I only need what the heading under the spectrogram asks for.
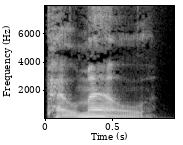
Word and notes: pell-mell: British English

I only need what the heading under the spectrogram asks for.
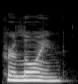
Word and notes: purloin: American English

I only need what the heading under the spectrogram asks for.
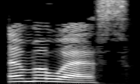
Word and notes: mos: British English

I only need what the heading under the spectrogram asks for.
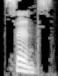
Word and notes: cents: British English

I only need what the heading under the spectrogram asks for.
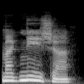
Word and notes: magnesia: British English

